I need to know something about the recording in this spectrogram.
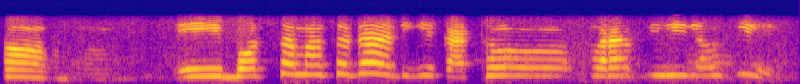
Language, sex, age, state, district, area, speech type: Odia, female, 45-60, Odisha, Sundergarh, rural, conversation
